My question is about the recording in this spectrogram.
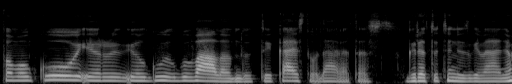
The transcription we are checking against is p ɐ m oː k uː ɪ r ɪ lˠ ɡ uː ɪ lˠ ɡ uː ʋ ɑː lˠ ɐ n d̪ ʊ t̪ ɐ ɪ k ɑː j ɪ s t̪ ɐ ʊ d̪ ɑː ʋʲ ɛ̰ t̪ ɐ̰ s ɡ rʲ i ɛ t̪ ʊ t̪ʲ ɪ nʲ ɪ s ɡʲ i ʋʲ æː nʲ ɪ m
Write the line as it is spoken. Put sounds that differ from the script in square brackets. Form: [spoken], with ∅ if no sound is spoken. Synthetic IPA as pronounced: p ɐ m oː k uː ɪ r ɪ lˠ ɡ uː ɪ lˠ ɡ uː ʋ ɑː lˠ ɐ n d̪ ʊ t̪ ɐ ɪ k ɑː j ɪ s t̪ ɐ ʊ d̪ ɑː ʋʲ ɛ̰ t̪ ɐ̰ s ɡ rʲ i ɛ t̪ ʊ t̪ʲ ɪ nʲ ɪ s ɡʲ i ʋʲ æː nʲ ɪ m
